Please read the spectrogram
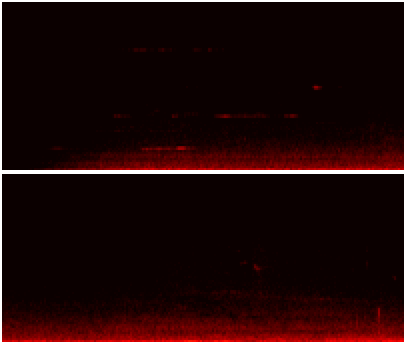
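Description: Steady low rumble and road noise of a moving vehicle, fading in over the first second.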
